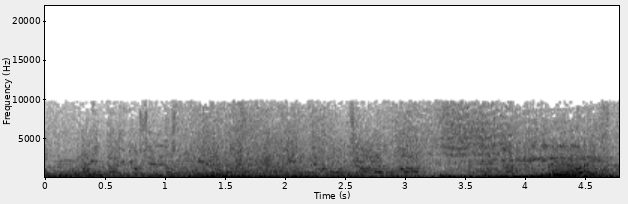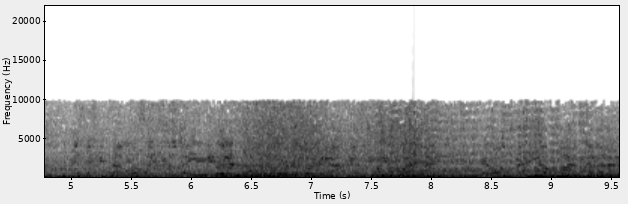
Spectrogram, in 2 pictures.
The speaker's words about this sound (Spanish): Mientras, en otro lugar, dos gigantescos cargueros son vapuleados por la tormenta. Uno de ellos, cargado de contenedores, pierde parte de la carga.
